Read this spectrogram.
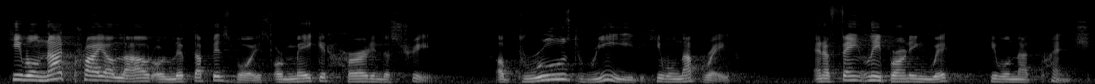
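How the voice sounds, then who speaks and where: A man's voice: high-pitched, fairly bright tone, in a large hall. A male pastor preaching a sermon, talking conversationally and asking rhetorical questions.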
